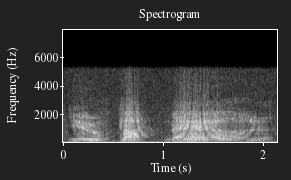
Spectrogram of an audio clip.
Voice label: A worrying alien voice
